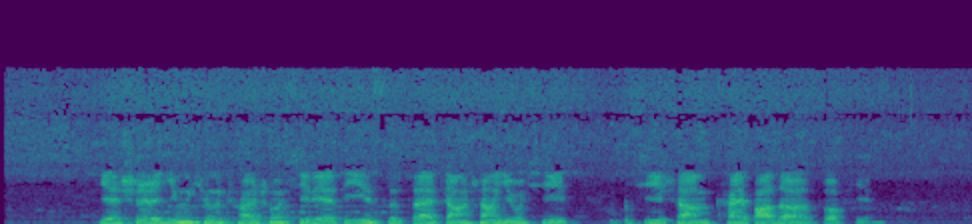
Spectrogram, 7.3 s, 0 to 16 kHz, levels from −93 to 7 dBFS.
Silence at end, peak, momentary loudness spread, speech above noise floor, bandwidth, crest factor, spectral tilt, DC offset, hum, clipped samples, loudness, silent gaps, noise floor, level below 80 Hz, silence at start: 0.65 s; -12 dBFS; 19 LU; 26 dB; 11.5 kHz; 16 dB; -5 dB/octave; under 0.1%; none; under 0.1%; -27 LUFS; none; -53 dBFS; -58 dBFS; 0.05 s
